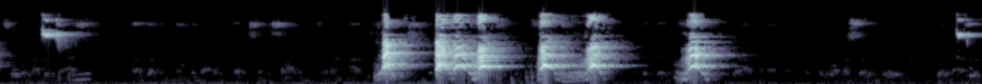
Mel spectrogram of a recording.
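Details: A female long-haired miniature dachshund puppy gives a quick series of high, sharp, yappy barks, reacting dramatically on finding that her dad was not home.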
